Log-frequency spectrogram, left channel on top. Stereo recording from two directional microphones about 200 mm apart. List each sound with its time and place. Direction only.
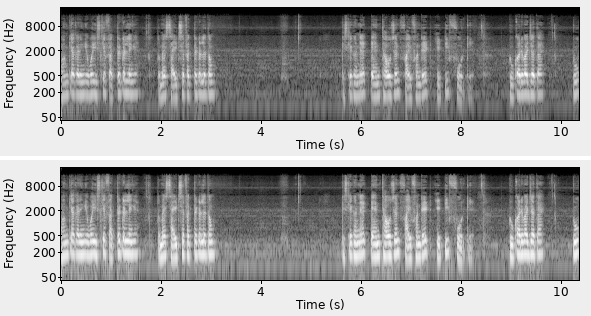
0.0 s speech: 20° right (ahead or behind)
5.5 s speech: 25° right (ahead or behind)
